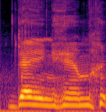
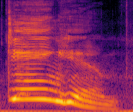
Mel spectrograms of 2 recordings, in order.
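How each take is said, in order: First: Said in the usual way. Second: High, dramatic "Dang him!" with a laugh; mock outrage. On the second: Shown as a demonstration. Reader hamming the girl's curse at the kidnapper. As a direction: overplay the curse.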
